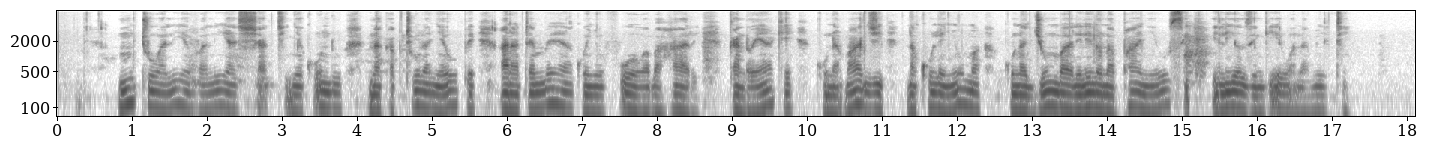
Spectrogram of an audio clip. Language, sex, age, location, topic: Swahili, male, 25-35, Mombasa, agriculture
